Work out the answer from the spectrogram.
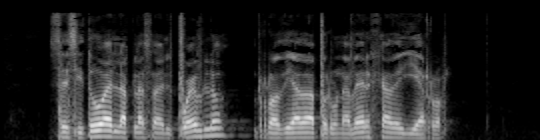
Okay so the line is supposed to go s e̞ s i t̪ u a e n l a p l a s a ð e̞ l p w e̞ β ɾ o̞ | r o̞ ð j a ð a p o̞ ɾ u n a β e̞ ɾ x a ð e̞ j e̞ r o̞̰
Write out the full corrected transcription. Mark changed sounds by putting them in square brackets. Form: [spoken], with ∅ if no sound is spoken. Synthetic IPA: s e̞ s i t̪ u a e n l a p l a s a ð e̞ l p w e̞ β [l] o̞ | r o̞ ð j a ð a p o̞ ɾ u n a β e̞ ɾ x a ð e̞ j e̞ r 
